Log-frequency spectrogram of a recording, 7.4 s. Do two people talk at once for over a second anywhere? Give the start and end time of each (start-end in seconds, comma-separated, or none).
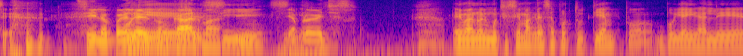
1.2-3.0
